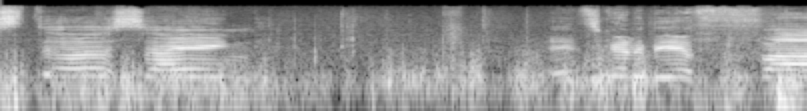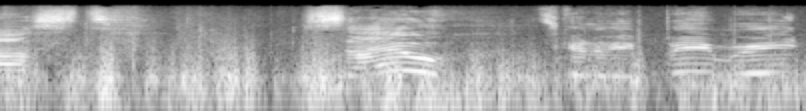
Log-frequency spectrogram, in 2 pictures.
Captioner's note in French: Beaucoup de vent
